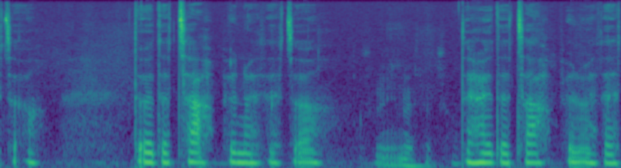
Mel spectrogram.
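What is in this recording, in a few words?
"taap" Welsh, spoken word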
